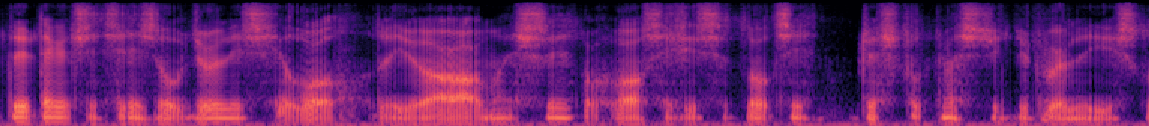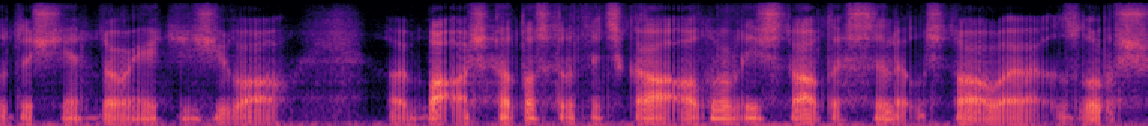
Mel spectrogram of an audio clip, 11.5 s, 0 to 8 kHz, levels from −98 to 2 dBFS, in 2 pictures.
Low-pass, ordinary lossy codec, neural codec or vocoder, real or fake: 7.2 kHz; none; autoencoder, 22.05 kHz, a latent of 192 numbers a frame, VITS, trained on many speakers; fake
